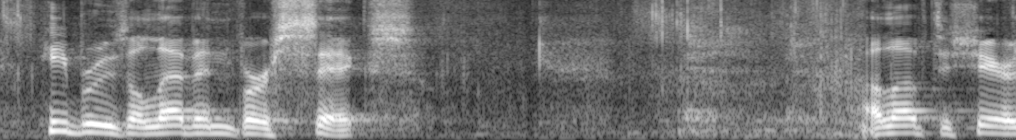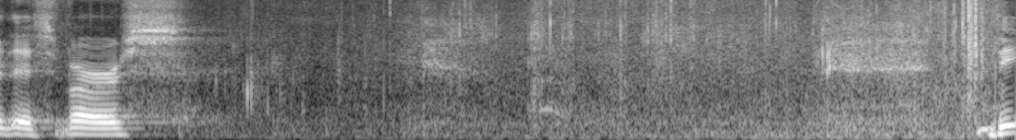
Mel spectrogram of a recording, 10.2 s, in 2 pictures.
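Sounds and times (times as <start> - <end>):
Bible pages turning: 0.0 - 0.4, 2.2 - 4.8, 6.2 - 10.1
speech: 0.2 - 2.2, 4.3 - 6.1.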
